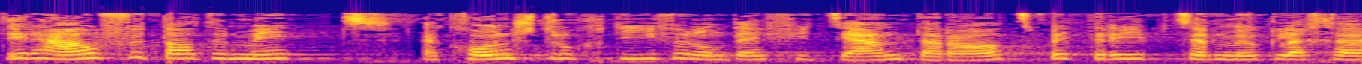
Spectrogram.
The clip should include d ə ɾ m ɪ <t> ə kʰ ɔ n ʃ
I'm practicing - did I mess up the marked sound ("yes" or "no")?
no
